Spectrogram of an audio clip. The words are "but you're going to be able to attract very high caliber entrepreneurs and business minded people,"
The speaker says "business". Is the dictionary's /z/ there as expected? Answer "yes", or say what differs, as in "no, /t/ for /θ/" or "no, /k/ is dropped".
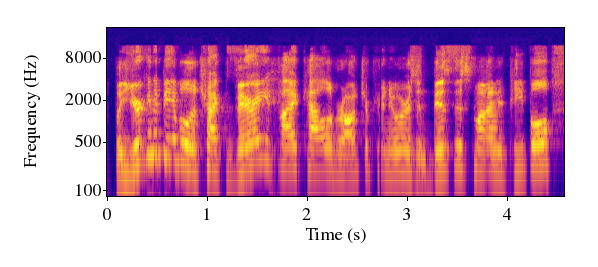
yes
